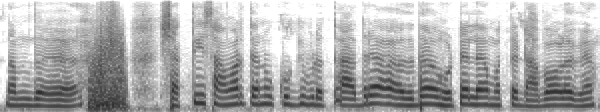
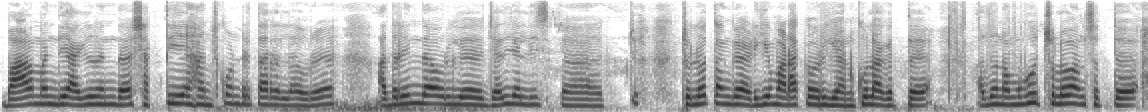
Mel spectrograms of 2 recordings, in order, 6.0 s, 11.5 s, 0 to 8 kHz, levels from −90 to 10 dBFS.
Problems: none marked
